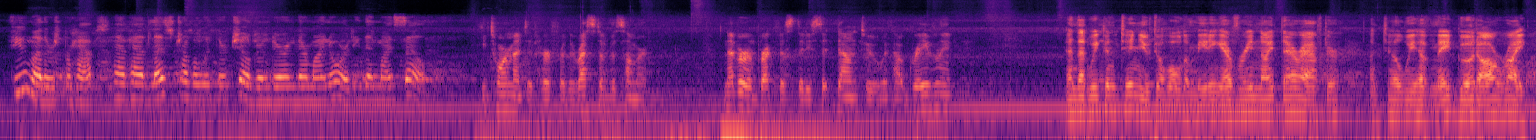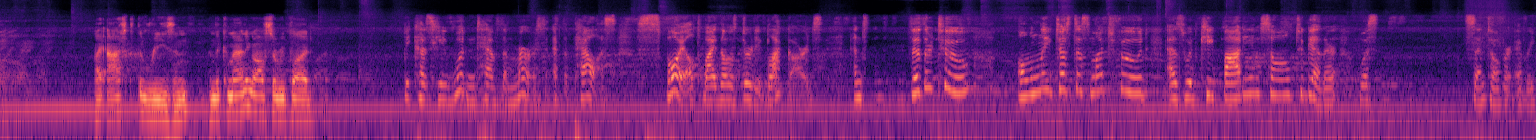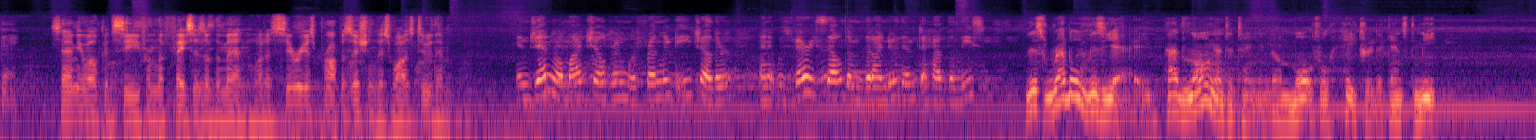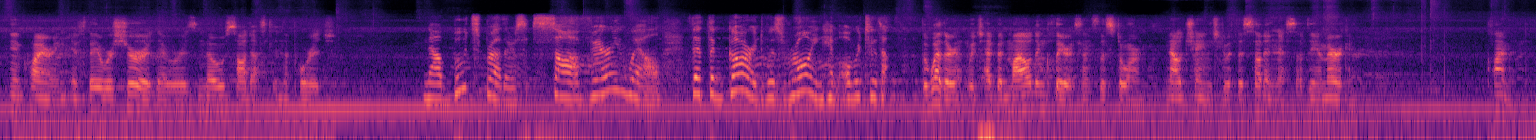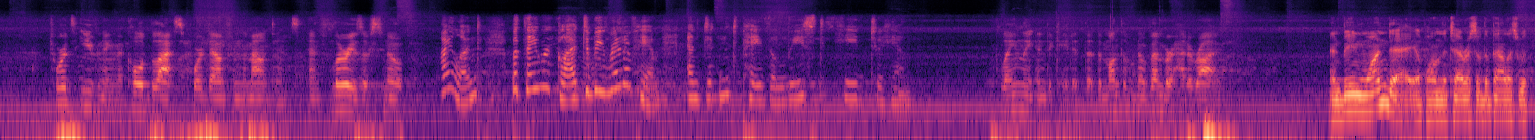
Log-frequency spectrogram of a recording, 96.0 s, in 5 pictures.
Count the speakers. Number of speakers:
5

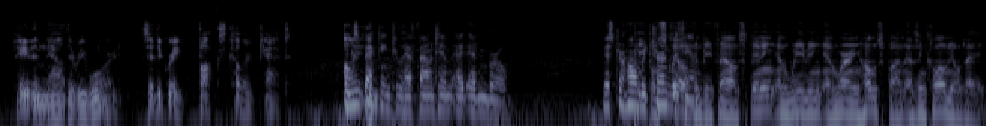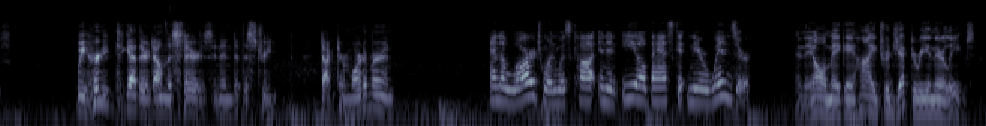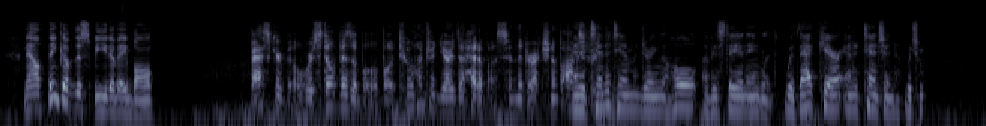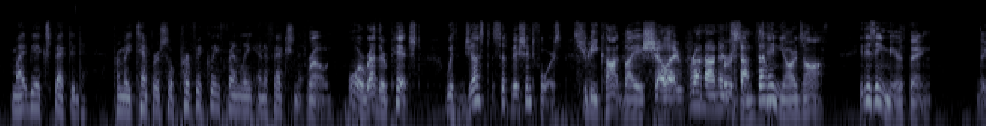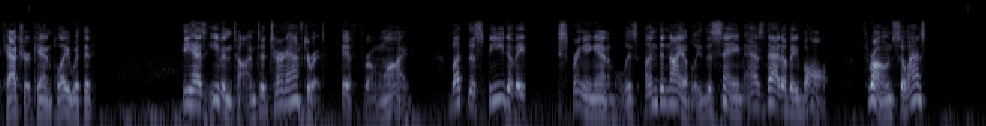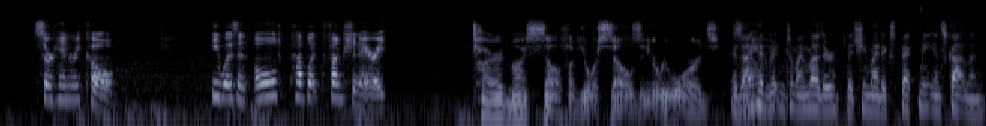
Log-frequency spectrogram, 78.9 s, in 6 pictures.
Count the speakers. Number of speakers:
6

